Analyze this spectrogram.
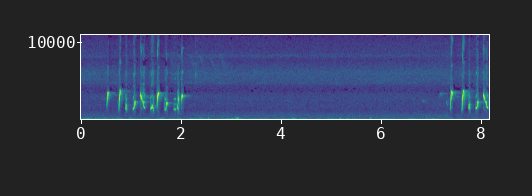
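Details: Streak-eared bulbul from southern Thailand in full song: a rapid string of bright, downslurred chirps, a quiet gap of several seconds with faint rustling, then another energetic chirping burst.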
